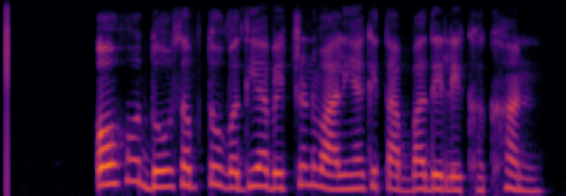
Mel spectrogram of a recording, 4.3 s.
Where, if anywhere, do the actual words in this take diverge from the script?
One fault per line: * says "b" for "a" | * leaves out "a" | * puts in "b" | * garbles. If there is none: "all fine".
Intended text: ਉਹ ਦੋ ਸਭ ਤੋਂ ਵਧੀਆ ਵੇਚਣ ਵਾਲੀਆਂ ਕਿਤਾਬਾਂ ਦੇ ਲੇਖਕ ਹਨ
all fine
